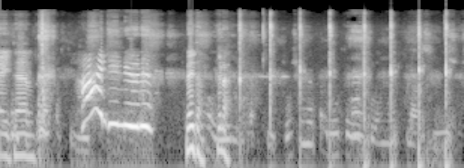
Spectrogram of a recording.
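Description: A woman talks to a baby in a high, sing-song voice close by.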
